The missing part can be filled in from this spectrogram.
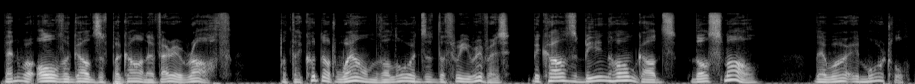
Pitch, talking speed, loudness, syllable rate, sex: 125 Hz, 190 wpm, -18 LUFS, 5.0 syllables/s, male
